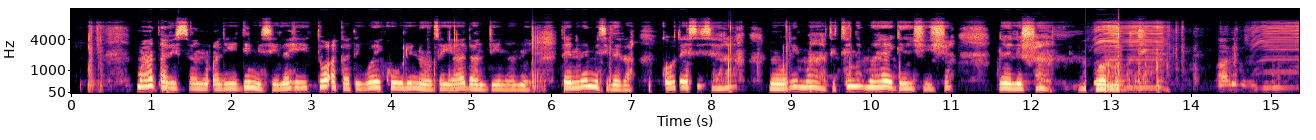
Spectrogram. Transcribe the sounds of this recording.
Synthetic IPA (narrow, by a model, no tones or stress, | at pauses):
maːt̪ʼːɐβɪsːɐnʊʔɐliːd̪ɪmɪsɪlɛhiːt̪ːɔʔɐkːɐt̪ɪwɔjkuːlɪno̞ːsɛjaːd̪ɐnd̪inɐnːɛt̪ɛnːɛmɪsɪlɛɾɐkʼoːt̪ʼesːɪsɛɾɐnoːɾɪmaːt̪ɪt̪ʰːɪnmɐjɛɛɡɛnʃiːʃːɐleːlɪʃɐ | bɔɾoːt̪ːɪ̥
